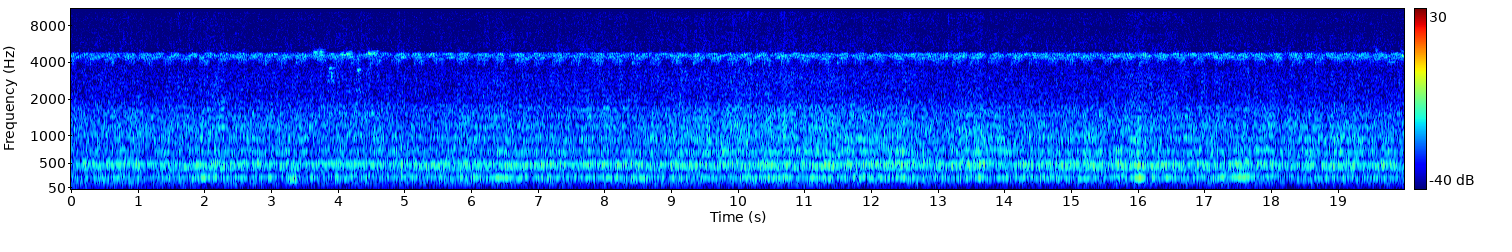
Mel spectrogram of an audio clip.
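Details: Steady hum of bees buzzing in nature, even and unbroken, with low layered drones and a pulsing high whine across the whole stretch.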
